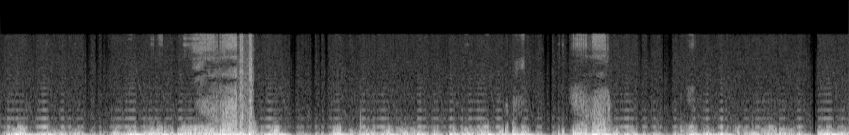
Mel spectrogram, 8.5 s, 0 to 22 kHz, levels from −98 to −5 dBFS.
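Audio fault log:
3.60–3.62 s, bit errors on an ADPCM link: a brief rough pop and level jump, as flipped bits disturb the G.722 decoder's step size and predictor.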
